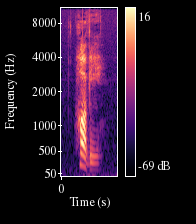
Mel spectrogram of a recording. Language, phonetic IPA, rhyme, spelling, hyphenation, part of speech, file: Hungarian, [ˈhɒvi], -vi, havi, ha‧vi, adjective, Hu-havi.ogg
- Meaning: monthly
